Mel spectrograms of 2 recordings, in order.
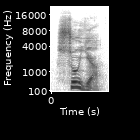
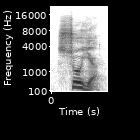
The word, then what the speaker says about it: suya: referring to dios now when pronouncing it put the emphasis on the first syllable suya suya let's repeat what we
